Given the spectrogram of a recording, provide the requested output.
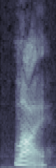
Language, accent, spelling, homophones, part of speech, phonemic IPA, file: English, General American, lie, lye / lai, verb / noun, /laɪ̯/, En-us-lie.ogg
- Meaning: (verb) 1. To rest in a horizontal position on a surface 2. To be placed or situated 3. To abide; to remain for a longer or shorter time; to be in a certain state or condition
